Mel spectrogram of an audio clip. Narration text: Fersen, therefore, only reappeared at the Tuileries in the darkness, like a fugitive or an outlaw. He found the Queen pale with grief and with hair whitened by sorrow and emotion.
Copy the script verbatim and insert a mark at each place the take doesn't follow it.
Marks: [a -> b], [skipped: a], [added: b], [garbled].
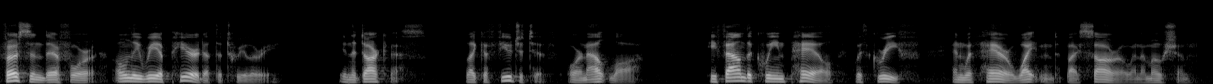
Fersen, therefore, only reappeared at the Tuileries in the darkness, like a fugitive or an outlaw. He found the Queen pale with grief and with hair whitened by sorrow and emotion.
